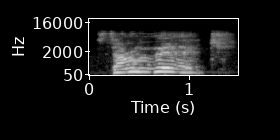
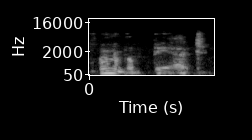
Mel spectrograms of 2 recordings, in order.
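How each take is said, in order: First: High, loud sung line; sung, belt it out like a song lyric; loud singing, pitched up; sung curse. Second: Low, soft grumbled curse; subdued, low-pitched swearing. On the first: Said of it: "That's actually a real song". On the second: Low curse before bursting into song. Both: Real, not acted.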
